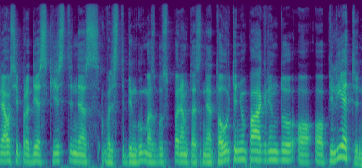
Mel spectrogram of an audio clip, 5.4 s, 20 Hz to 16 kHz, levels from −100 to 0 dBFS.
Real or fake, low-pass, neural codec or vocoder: fake; 14.4 kHz; vocoder, 44.1 kHz, 128 mel bands every 256 samples, BigVGAN v2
